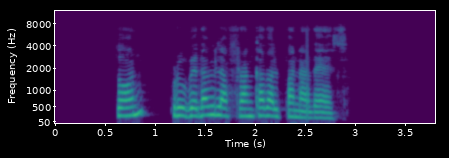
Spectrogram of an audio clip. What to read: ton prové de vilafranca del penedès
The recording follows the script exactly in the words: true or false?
true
